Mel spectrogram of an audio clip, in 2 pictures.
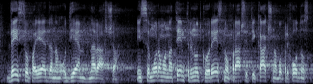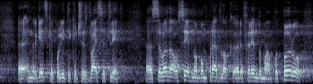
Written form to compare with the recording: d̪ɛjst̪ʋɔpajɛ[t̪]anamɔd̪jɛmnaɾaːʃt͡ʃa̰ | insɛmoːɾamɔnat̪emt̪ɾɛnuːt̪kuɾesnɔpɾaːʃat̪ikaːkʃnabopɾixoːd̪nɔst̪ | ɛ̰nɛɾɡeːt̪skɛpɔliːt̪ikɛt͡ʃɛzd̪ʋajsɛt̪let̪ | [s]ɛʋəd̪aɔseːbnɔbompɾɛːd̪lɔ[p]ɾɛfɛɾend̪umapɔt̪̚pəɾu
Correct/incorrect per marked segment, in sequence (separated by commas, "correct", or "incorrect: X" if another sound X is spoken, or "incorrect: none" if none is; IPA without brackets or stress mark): incorrect: d̪, correct, incorrect: k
